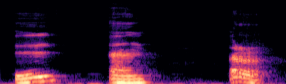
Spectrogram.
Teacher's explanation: a partial obstruction when the tip of the tongue is in contact with the alveolar ridge, like in l and r. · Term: Liquids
